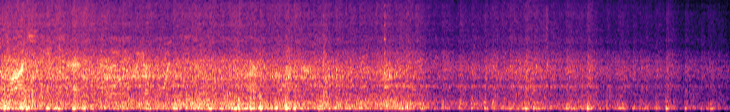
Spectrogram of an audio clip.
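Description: Steady rushing rumble of a Space Shuttle solid rocket booster in powered flight, heard from the booster's own onboard camera. It dies away over the last few seconds as the booster burns out at separation.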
